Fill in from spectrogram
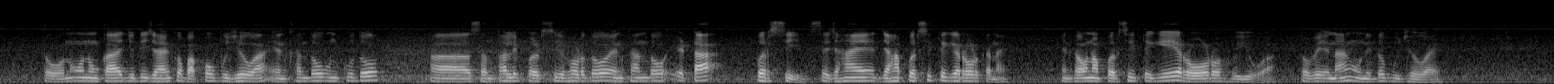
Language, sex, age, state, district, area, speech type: Santali, male, 30-45, Jharkhand, Seraikela Kharsawan, rural, spontaneous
